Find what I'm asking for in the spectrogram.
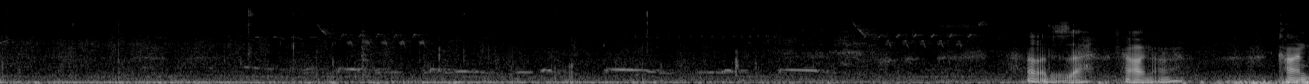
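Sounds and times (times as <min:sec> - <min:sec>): higher bird chirps: 0:00.0 - 0:12.1
low steady rumble: 0:00.0 - 0:13.0.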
